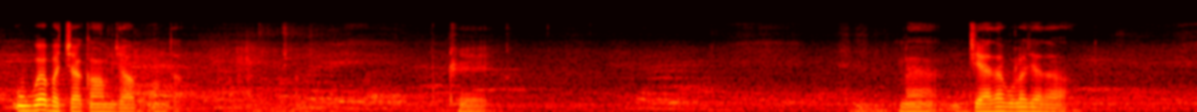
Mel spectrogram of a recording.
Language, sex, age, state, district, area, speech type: Dogri, male, 30-45, Jammu and Kashmir, Kathua, rural, spontaneous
